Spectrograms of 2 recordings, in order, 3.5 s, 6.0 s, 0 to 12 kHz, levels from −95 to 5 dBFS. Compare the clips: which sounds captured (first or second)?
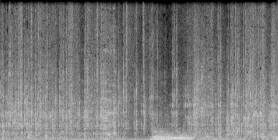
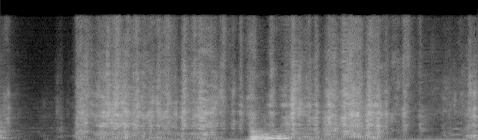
first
